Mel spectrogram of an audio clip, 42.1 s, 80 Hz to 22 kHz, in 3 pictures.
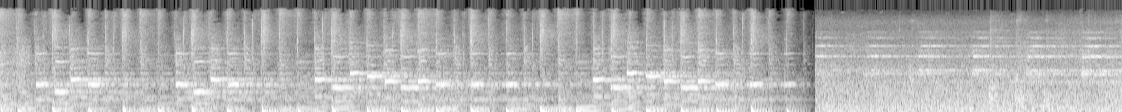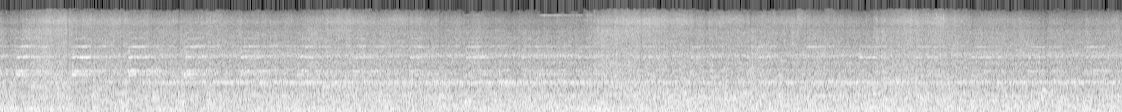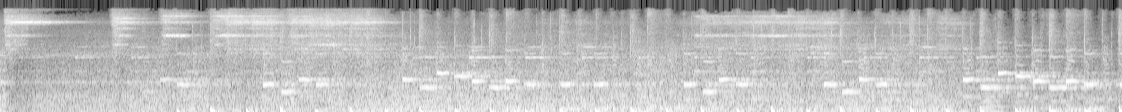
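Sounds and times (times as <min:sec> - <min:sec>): train wheels rumbling: 0:00.0 - 0:42.0
high-pitched tones: 0:22.8 - 0:42.0.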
